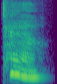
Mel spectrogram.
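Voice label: "tear off", British English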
